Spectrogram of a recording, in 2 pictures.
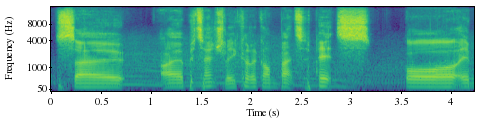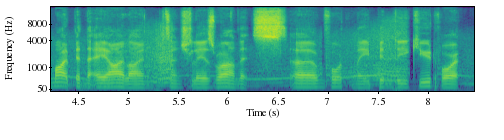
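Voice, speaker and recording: A man's voice: mid-range voice, flat delivery, brisk, a little hiss or hum. A young man giving chatty, upbeat play-by-play commentary on a virtual drift event and reading out live chat.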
